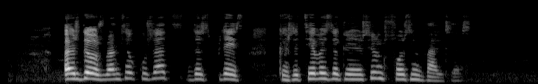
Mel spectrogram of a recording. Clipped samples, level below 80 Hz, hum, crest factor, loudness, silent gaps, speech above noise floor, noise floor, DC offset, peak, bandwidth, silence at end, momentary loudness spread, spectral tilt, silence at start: under 0.1%; -82 dBFS; none; 24 dB; -24 LUFS; none; 41 dB; -65 dBFS; under 0.1%; -2 dBFS; 11.5 kHz; 0.7 s; 16 LU; -3 dB/octave; 0.65 s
